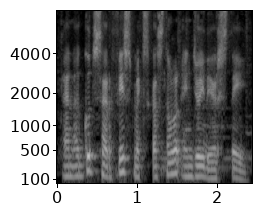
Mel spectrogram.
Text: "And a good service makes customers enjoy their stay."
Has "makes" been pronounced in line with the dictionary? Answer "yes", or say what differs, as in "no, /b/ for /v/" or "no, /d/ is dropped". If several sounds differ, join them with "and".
yes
